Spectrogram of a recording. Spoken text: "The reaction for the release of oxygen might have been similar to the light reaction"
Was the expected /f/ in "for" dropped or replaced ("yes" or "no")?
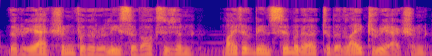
no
